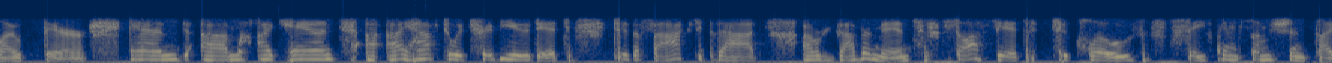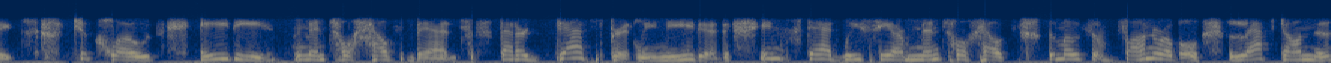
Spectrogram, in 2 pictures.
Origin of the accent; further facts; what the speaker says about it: Canada; now in Edmonton, Canada; I'm a visitor as well on Treaty 6. I'm from Treaty 8 territory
